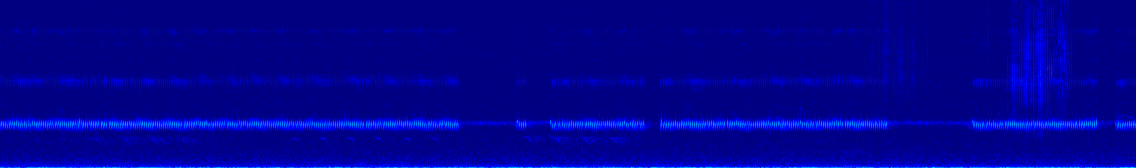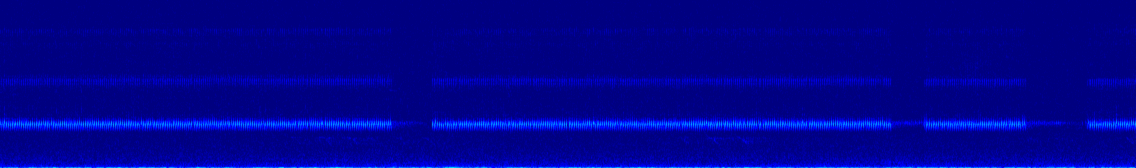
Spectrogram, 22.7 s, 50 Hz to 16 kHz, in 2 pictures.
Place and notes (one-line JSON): {"date": "2022-04-14 15:45:00", "description": "The sounds of the Holla Bend National Wildlife Refuge\nRecorded with a Zoom H5", "latitude": "35.14", "longitude": "-93.08", "altitude": "104", "timezone": "America/Chicago"}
